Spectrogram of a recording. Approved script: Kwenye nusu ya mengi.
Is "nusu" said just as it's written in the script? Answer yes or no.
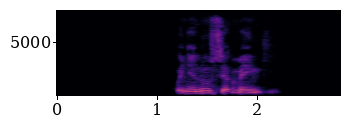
yes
